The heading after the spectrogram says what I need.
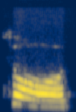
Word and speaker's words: thought: the long o thought what is the past of think i think he is silent h and miss h and g is silent thank you he thought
